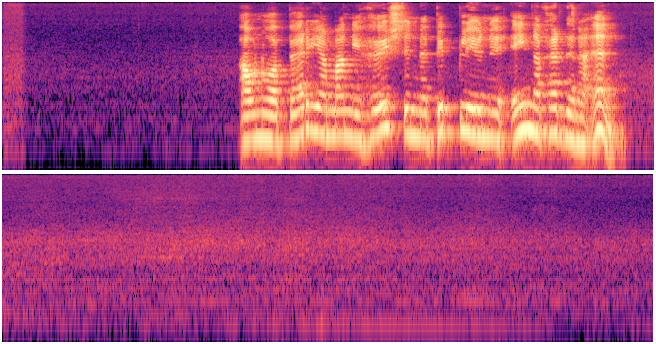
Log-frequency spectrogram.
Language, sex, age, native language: Icelandic, female, 70-79, Icelandic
